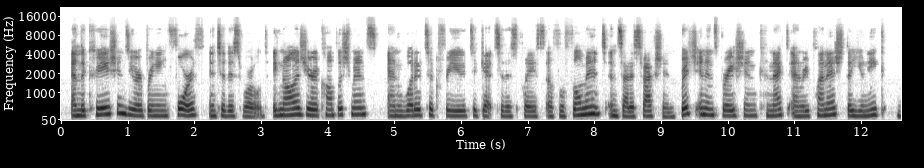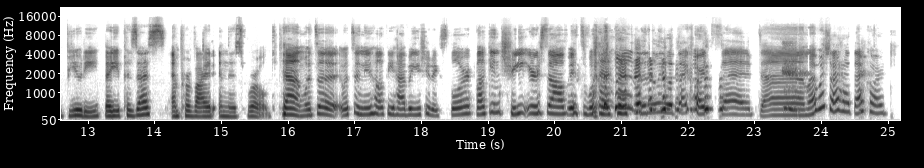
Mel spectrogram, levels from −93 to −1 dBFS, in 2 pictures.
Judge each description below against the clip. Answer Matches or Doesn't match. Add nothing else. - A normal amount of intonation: Matches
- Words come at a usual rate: Matches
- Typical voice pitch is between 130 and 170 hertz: Doesn't match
